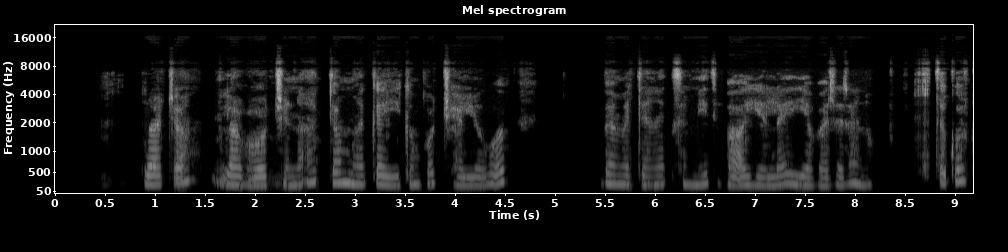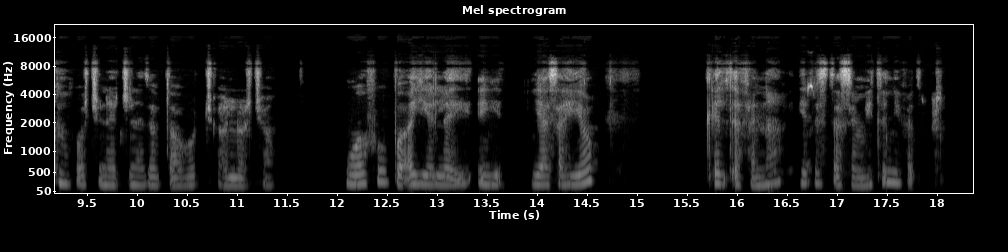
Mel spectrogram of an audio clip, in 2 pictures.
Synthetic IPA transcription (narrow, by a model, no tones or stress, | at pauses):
ɾat͡ʃʼalaβawo̞t͡ʃːɨnːaɡ̪̥amːəkʼːəjːɛkʰɨmfo̞t͡ʃːjalːəwɔf | bəməd̪ənəkʼsɨmːe̞t̪bəajɛɾlajjɛβəd̪əɾənəw | t̪ʼɨkʼuɾkʰɨmfo̞t͡ʃːɪnət͡ʃʼɪnət̪ʼəβt̪ʼaβo̞t͡ʃːalːat͡ʃːɛw | wɔfubəʔajɛɾlaj | jasajːaw | kʼɨlt̪ʼɨfɨnːajɛɾɨst̪ʼasɨmːe̞t̪ʰɨnjɪfət̪ʼɾal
